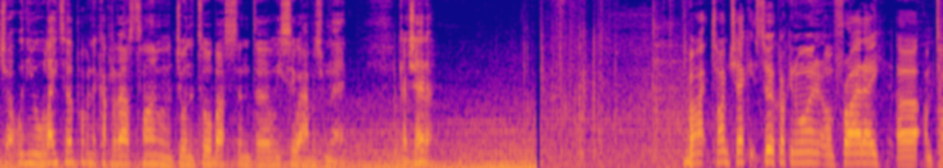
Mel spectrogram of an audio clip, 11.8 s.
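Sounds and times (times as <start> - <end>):
speech: 0.0 - 5.6, 8.6 - 11.7
car engine droning with low steady rumble: 0.0 - 8.1.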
